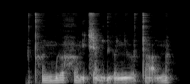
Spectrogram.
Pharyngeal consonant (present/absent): absent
